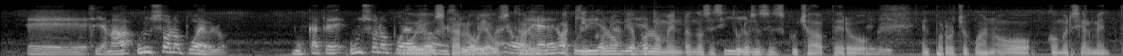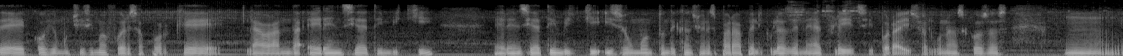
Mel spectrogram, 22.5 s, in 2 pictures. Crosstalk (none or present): present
